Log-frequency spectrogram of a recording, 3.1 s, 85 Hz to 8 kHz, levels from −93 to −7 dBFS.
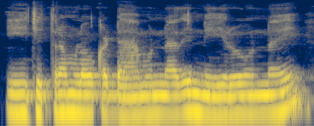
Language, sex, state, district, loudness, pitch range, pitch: Telugu, male, Telangana, Mahabubabad, -13 LUFS, 130-135 Hz, 130 Hz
